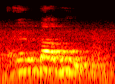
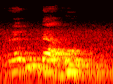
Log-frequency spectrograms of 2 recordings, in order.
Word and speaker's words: rendezvous: Pronunciation, O is not pronounced, it's pronunciation. So today's word is rendavu. Though the spelling is very weird, RENDEZVOUS. You will tempted to read as rendezvous, but it is pronounced as rendavu.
